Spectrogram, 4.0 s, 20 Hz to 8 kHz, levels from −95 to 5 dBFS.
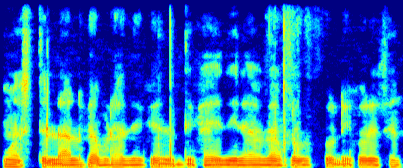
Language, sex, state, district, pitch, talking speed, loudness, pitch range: Hindi, male, Bihar, Araria, 95 Hz, 180 wpm, -15 LUFS, 95-100 Hz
